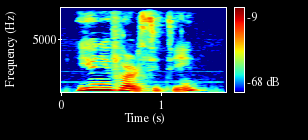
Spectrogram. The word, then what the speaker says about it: university: A na przykład wyraz university, uczelnia jakaś wyższa, uniwersytet, czytamy poprzez j, czyli będzie e university.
